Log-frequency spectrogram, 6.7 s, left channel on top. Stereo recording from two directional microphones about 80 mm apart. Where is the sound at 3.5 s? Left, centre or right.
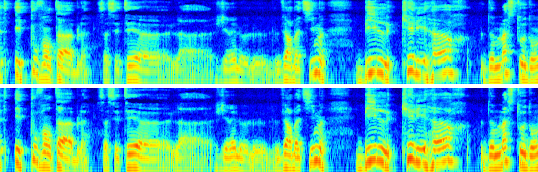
Right.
